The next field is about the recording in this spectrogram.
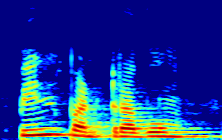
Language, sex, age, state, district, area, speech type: Tamil, female, 30-45, Tamil Nadu, Nilgiris, urban, read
